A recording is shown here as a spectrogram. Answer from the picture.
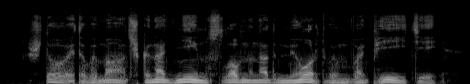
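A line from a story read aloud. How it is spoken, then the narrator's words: Whispered. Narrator (Russian): шепнул он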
